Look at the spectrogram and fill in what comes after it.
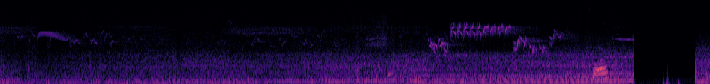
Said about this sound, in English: Lincoln Sparrow number one again.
